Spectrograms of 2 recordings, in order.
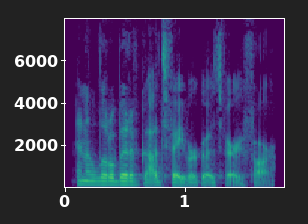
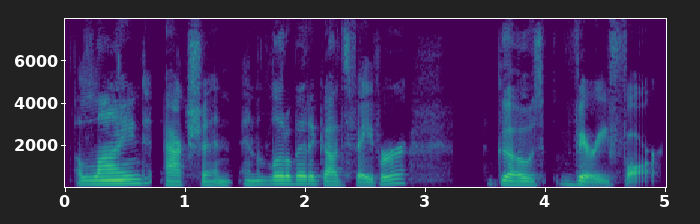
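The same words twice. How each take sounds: First: Said in the usual way. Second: "Aligned action and a little bit of God's favor goes very far" ağır ve vurgulu, sonda yavaşlayarak; emphatic repeat. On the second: Shown as a demonstration. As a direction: her kelimeyi bastırarak tekrar et. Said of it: "repeated for emphasis".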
